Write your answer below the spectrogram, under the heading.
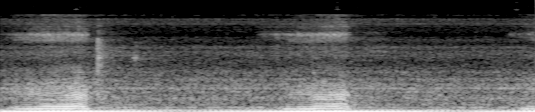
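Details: Sleeping MAX, a Papillon and Japanese Chin cross, snores into a nearby microphone: two short, vibrating snorts about two seconds apart, with a whispery hiss and quiet breathing between.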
